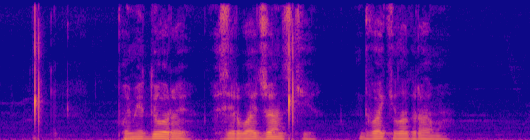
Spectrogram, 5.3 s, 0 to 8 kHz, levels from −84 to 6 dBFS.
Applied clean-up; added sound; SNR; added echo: none; Finger snapping; 7 dB; none.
